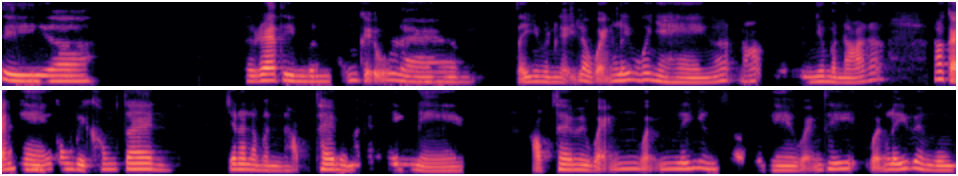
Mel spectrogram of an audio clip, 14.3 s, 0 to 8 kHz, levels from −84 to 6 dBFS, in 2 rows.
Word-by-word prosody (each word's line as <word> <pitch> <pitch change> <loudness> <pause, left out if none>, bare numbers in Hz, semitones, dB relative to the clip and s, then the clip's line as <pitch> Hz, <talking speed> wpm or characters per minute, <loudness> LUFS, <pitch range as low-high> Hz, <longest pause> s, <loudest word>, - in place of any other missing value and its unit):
thì, 205 -4 +6 0.2
ờ 195 0 +2 1.2
Thực 195 - -1
ra 220 +1 +8
thì 215 -2 +3
mình 185 -1 -2
cũng, 220 +1 -7
kiểu 235 - -1
là 180 -6 0 0.6
tại - - 0
vì 185 - -1
mình 175 -2 -1
nghĩ - - -3
là 210 - +2
quản 200 - -1
lý 220 +2 +3
một 230 - -3
cái 240 - 0
nhà 195 -4 +1
hàng 155 -1 -1
á, 215 - -3
nó, 215 +4 -5 0.3
ừm, 170 - -6
như 185 +1 +1
mình 170 -3 0
nói 155 +3 +1
đó, 235 - -7 0.4
nó 270 - +4
cả - - +9
ngàn 180 -2 +3
công 200 -1 -1
việc 175 - +3
không 190 0 -4
tên, 200 -3 +5 0.4
cho 190 - +2
nên 190 -1 +4
là 175 - +1
mình 155 -2 -2
học 150 - -9
thêm 185 -2 +5
về 170 - 0
marketing 190 +1 -6
nè, 155 - 0 0.8
học - - -2
thêm 180 -1 +4
về 175 - +1
quản 205 +5 -1
quản 205 +1 -3
lý 205 0 +3
nhân 225 -3 -2
sự - - -10
nè, 155 -1 0
quản - - -4
thí 205 +1 0
quản - - -2
lý 190 +3 +4
về 230 -2 +2
nguồn 155 -3 +1
190 Hz, 245 wpm, -24 LUFS, 170-205 Hz, 1.2 s, cả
